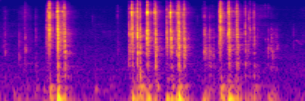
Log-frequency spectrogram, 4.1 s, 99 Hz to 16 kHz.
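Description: A compact RGB-backlit mechanical keyboard with plastic keycaps and a hollow case is typed on continuously with the fingertips of both hands. Three bursts of quick, overlapping key presses are heard, with a low, hollow thump under 200 Hz beneath bright clicks. The keystrokes are sharp and die away almost instantly, with brief quiet gaps between the bursts.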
